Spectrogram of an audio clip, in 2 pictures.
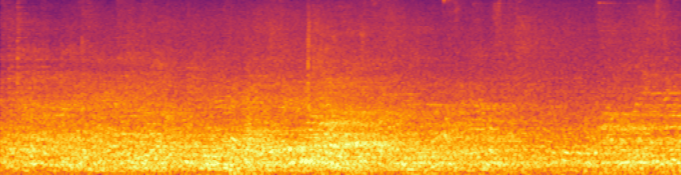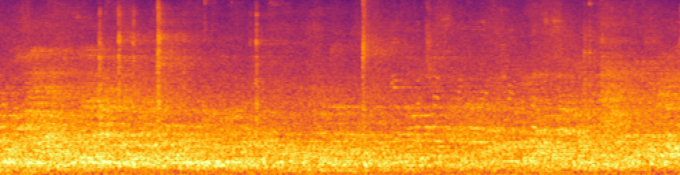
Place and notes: Lithuania, Utena, in the church after a concert
ambience of the modern church just after the choir music festival...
